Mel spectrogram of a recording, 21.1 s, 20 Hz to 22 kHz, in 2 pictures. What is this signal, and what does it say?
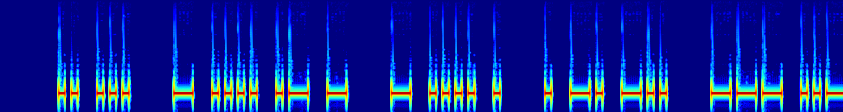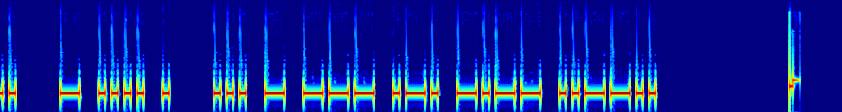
Morse code, heard as a keyed tone, about 16 wpm, 700 Hz. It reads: IS THAT THE END OF THE STORY?
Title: Sentences from Top 1000 Words - Review Part 1 - 15wpm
